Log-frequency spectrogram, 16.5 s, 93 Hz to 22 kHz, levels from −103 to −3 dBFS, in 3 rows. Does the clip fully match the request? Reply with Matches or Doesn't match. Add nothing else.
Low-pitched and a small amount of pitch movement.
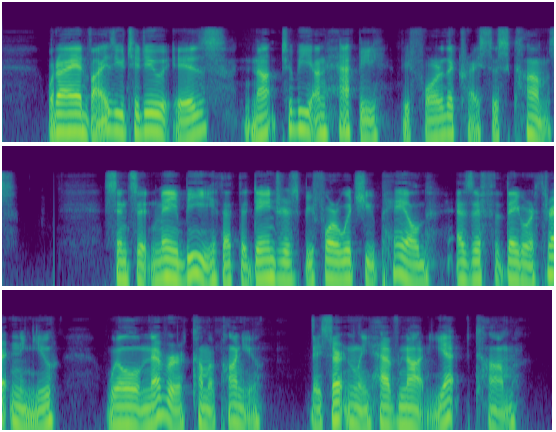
Doesn't match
